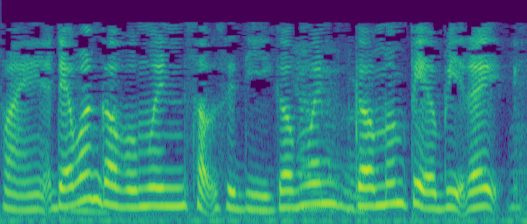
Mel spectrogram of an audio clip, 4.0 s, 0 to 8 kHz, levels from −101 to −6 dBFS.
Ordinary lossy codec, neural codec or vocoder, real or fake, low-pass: MP3, 24 kbps; none; real; 7.2 kHz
